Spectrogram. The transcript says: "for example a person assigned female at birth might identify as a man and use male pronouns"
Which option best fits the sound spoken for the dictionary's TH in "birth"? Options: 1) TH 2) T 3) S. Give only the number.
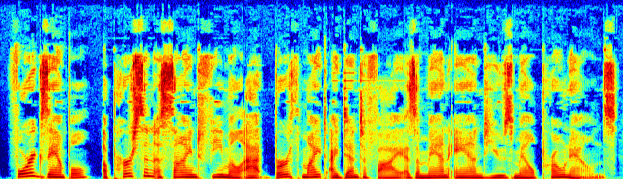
1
